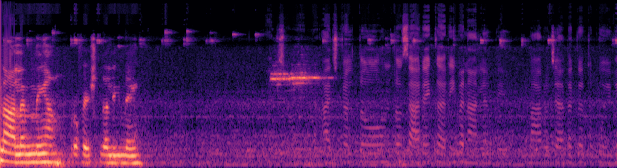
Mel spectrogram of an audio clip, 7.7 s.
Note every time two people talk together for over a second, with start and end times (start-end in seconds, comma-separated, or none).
none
